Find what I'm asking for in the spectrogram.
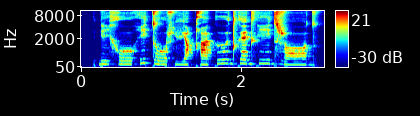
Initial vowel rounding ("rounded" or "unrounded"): unrounded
